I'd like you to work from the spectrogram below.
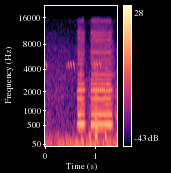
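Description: A car horn honks twice in quick succession: a short blast followed by a longer, louder one, both close and clear against a quiet background.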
